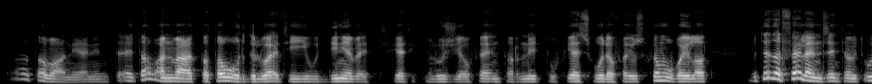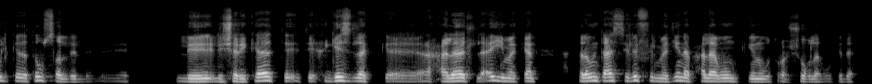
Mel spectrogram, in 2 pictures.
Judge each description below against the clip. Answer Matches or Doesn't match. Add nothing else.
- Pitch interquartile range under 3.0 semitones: Doesn't match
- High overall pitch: Doesn't match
